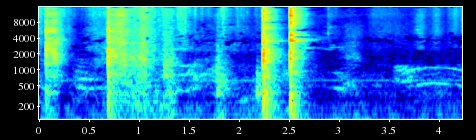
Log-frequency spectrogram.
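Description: A metal spoon clinking and scraping against a stainless steel bowl while mashed cooked soybeans are stirred. There are several short, sharp knocks; the loudest two come close together a little after two seconds in.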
